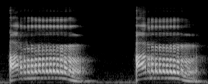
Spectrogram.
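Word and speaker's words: ر: দেখেন জিব্বার আগার পিঠ তার বরাবর উপরে তালুর সঙ্গে লাগে, যে জিব্বার উল্টে আর, দেখেন আর, এই যে একটা আওয়াজ করেছে আর আর, এরকম একটা র, র র, দেখেন কিভাবে জিব্বাটা লেগে যায়, র র, কিছুতে রা হবে না, রে হবে না, র হবে না, ঠোঁট গোল হবে না।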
